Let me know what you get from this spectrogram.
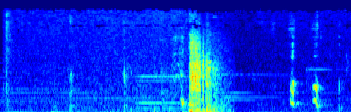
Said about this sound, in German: Junge, ist es das mit der Tür, wo er die so zuknallt? Das ist doch wirklich geisteskrank.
